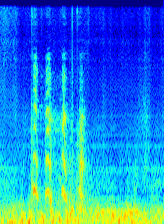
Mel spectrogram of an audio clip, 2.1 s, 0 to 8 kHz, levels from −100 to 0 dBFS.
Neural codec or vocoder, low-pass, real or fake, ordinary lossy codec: codec, 24 kHz, 0.9 kbps, DualCodec; 7.2 kHz; fake; none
